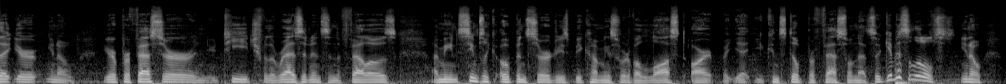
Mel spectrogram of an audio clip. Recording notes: recorded live at Ortho Summit in September 2023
